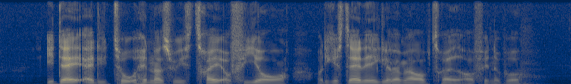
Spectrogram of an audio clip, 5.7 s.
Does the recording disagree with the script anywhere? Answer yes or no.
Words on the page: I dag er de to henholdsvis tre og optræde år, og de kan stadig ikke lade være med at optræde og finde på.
yes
